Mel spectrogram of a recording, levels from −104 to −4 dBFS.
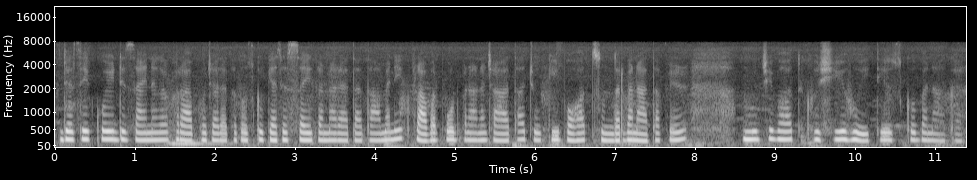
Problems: constant background noise, low volume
